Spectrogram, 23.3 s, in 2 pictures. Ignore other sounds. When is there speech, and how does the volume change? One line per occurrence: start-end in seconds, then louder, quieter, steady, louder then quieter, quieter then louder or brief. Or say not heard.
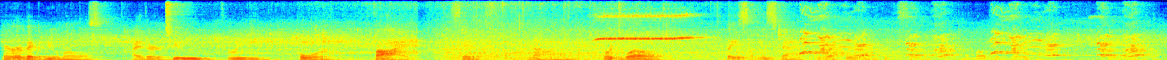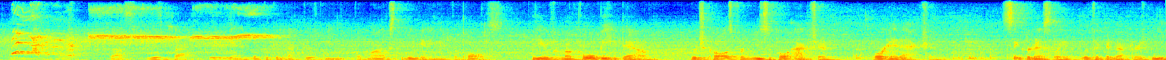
0.0-23.2 quieter then louder.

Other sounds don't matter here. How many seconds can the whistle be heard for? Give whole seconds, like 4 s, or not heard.
3 s.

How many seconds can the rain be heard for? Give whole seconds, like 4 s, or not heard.
23 s.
